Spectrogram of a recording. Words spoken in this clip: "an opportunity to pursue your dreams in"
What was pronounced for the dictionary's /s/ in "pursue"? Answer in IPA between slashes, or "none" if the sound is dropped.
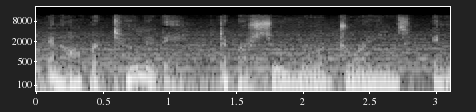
/s/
